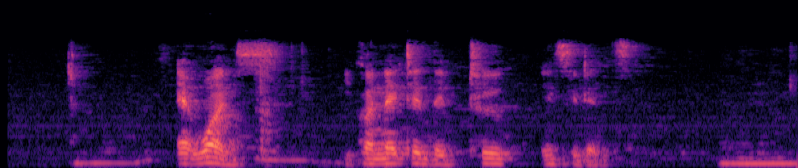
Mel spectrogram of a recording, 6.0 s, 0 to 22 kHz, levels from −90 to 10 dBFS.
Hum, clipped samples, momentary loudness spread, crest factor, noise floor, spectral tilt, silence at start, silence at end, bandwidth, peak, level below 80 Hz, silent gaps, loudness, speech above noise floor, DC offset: none; under 0.1%; 19 LU; 22 dB; -62 dBFS; -3 dB/octave; 0.5 s; 0 s; 8.6 kHz; -4 dBFS; -62 dBFS; none; -24 LUFS; 38 dB; under 0.1%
